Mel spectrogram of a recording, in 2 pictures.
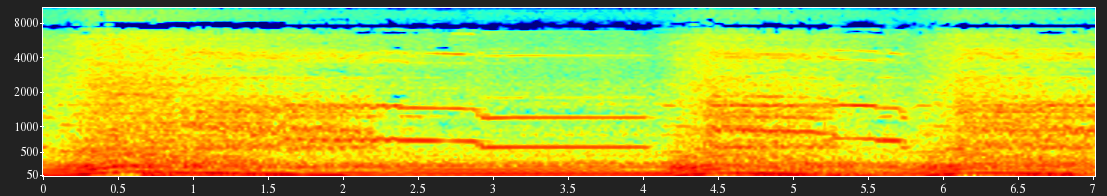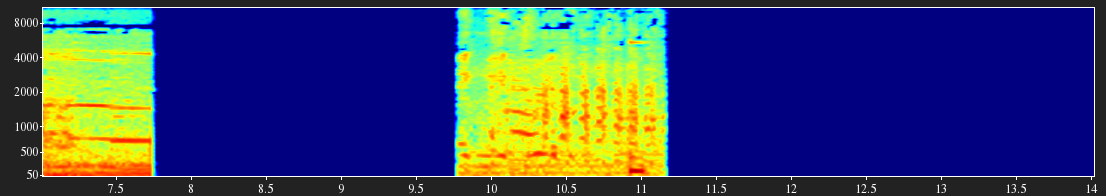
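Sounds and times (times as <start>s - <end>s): car engine rumbling and revving: 0.0s - 7.8s.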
